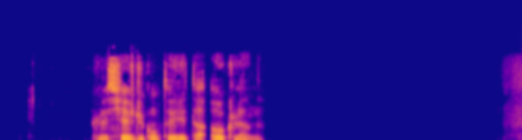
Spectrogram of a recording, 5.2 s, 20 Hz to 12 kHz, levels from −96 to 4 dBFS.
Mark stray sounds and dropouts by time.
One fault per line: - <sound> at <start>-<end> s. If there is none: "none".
none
